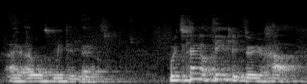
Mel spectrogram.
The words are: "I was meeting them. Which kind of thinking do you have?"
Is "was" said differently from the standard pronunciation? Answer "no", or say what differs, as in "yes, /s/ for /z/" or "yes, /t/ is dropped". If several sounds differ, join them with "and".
no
